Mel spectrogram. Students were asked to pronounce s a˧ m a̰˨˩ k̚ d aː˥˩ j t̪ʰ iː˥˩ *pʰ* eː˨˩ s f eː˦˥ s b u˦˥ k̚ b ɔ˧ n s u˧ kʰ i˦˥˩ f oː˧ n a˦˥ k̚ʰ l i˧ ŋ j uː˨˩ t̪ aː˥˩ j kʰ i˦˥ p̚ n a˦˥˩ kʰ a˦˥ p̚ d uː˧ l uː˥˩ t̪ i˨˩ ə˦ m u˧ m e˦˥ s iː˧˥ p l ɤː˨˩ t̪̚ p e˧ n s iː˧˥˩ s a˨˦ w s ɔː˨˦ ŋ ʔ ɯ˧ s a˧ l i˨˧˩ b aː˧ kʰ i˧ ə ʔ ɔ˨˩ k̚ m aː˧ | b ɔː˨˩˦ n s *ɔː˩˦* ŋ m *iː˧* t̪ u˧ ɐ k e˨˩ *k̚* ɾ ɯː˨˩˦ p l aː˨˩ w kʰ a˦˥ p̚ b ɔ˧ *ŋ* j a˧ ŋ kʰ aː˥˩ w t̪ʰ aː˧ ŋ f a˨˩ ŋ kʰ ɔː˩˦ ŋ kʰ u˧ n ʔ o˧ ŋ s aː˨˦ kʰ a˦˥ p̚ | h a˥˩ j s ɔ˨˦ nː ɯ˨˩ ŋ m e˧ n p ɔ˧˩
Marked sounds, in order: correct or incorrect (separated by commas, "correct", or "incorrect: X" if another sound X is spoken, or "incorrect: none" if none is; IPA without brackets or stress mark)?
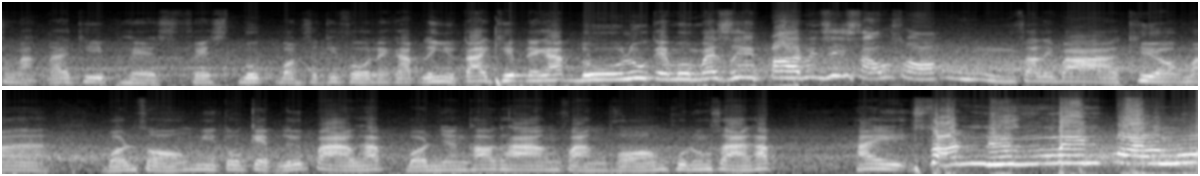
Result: correct, correct, correct, incorrect: p̚, incorrect: n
